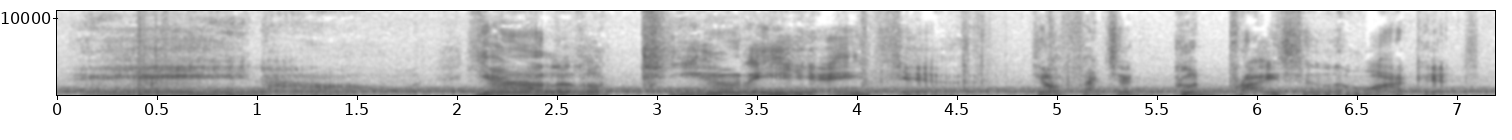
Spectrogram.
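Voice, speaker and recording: A man's voice: fairly low pitch, wildly swooping pitch, takes it slowly, very noisy, exaggerated voice. A man playing a menacing, leering bandit thug in a video game dub, sneering as he talks.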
